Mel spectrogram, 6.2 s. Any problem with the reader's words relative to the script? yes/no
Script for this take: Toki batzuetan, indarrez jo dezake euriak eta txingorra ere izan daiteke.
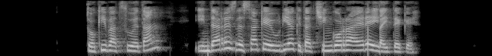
yes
